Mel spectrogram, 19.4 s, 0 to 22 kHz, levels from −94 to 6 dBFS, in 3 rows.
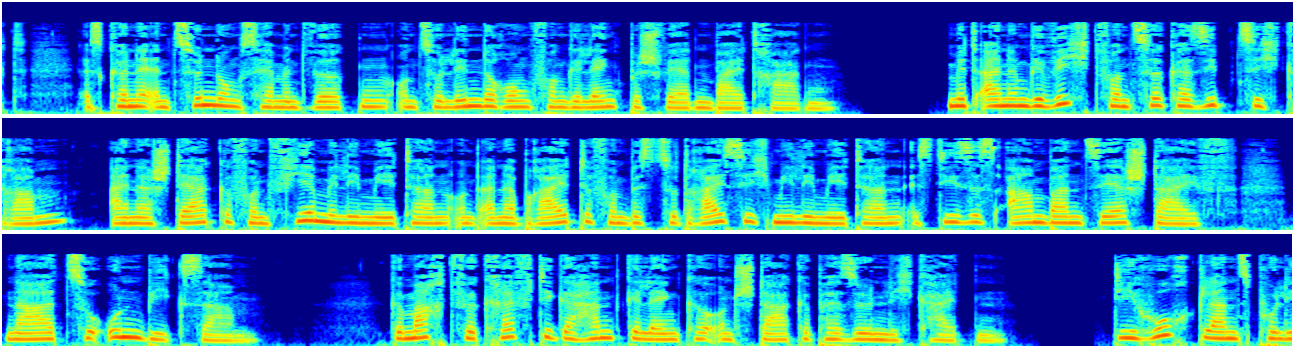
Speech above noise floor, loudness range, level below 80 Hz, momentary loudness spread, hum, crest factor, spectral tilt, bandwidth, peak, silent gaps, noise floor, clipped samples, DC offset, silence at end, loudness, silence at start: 41 dB; 2 LU; -46 dBFS; 10 LU; none; 16 dB; -5.5 dB/octave; 11.5 kHz; -6 dBFS; 4.34-4.63 s, 18.10-18.36 s; -62 dBFS; under 0.1%; under 0.1%; 0 s; -22 LUFS; 0.05 s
